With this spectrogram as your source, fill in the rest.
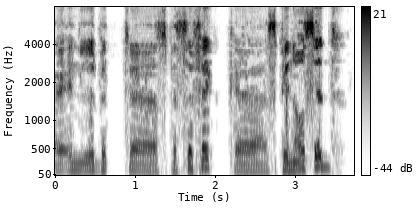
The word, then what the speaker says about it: Spinosad: Spinosad, it's pronounced as spinosad, is a wonderful organic product on thrips, whiteflies, leaf miners, a lot of caterpillars.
